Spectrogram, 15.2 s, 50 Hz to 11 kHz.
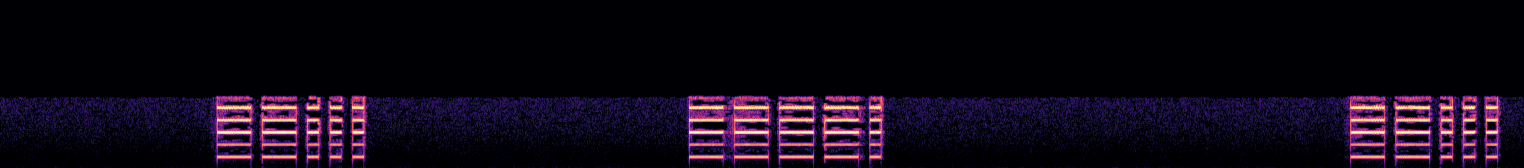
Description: Morse code, heard as a keyed tone, about 11 wpm, spaced as for 2 wpm, 800 Hz. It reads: 79 7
